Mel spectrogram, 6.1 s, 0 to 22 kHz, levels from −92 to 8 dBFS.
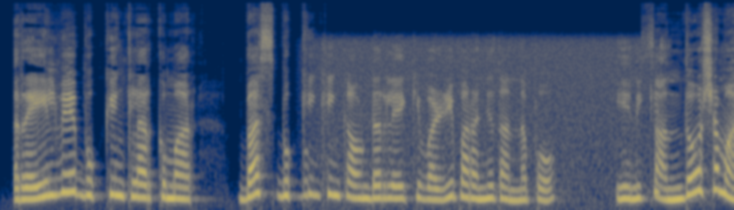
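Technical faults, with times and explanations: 2.45–5.59 s, digital radio blending to analogue: a 273 ms cross-fade to FM brings hiss and about 2 dB lower level; the spectrogram shows a noise floor.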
